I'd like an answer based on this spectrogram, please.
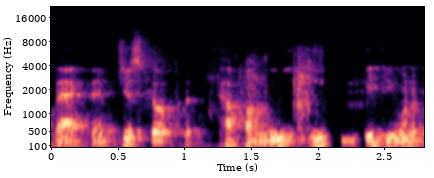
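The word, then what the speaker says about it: Papaliʻi: They've just got Papanui, if you want to pronounce it correctly nowadays, back from arresting.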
